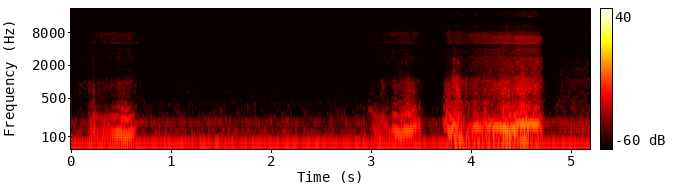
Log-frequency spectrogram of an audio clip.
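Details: Three low, rattling snore sounds from a tabby cat, each a short noisy breath with quiet pauses between; owner thinks the cat may be awake: snoring.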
